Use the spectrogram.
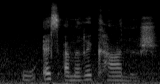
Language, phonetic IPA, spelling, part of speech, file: German, [uːˈʔɛsʔameʁiˌkaːnɪʃ], US-amerikanisch, adjective, De-US-amerikanisch.ogg
- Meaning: American, US-American (of or pertaining to the United States or its culture)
